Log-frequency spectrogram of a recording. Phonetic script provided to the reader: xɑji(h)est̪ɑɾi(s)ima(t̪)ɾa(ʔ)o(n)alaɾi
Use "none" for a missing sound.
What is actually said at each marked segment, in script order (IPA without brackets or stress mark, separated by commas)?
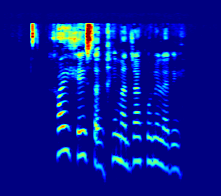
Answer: h, x, d̪, k, n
